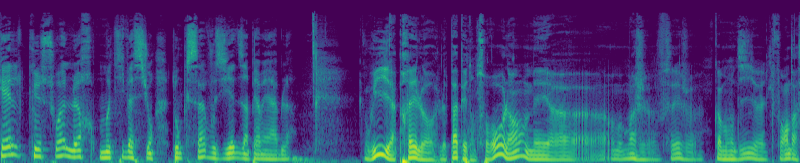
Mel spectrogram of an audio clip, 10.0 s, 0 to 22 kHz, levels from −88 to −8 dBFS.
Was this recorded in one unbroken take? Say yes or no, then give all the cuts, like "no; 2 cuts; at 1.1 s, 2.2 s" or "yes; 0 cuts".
yes; 0 cuts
